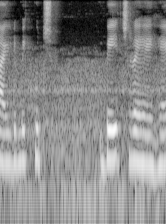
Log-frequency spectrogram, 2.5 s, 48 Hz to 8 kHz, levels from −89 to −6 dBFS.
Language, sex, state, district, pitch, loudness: Hindi, female, Maharashtra, Mumbai Suburban, 185 Hz, -17 LUFS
